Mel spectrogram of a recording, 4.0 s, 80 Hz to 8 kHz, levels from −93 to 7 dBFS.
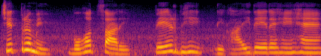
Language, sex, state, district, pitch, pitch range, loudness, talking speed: Hindi, female, Chandigarh, Chandigarh, 220 Hz, 185-250 Hz, -17 LUFS, 150 wpm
